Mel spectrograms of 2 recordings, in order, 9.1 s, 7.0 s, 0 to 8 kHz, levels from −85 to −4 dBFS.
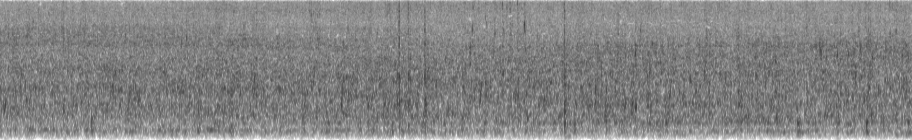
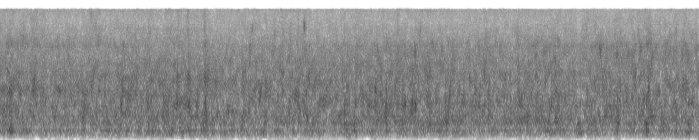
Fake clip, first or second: second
